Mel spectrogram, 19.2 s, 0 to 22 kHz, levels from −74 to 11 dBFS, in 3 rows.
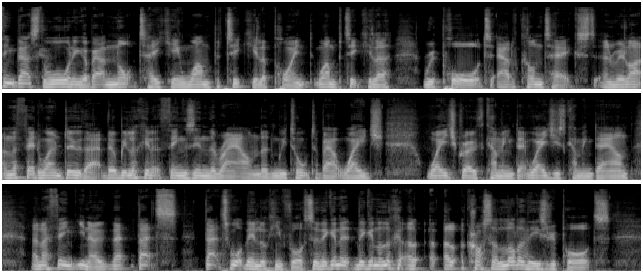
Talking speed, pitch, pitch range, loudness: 225 wpm, 120 Hz, 110-140 Hz, -16 LUFS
